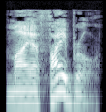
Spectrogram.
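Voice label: "myofibril", British English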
